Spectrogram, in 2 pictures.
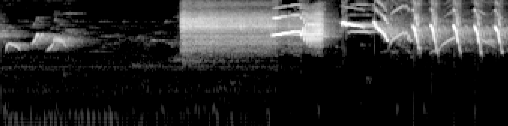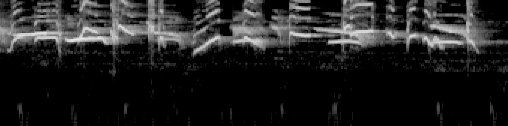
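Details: A female Oriental magpie-robin sings to rouse males. A brief rushing noise comes first, then a series of quick sharp ticks and slurred whistles flows in a steady, varied stream.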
